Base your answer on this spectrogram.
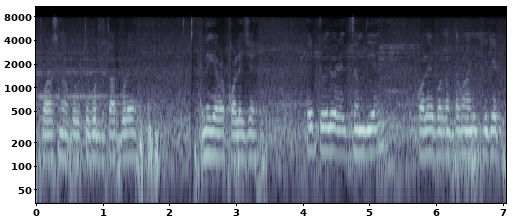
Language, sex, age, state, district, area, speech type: Bengali, male, 30-45, West Bengal, Purba Bardhaman, urban, spontaneous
